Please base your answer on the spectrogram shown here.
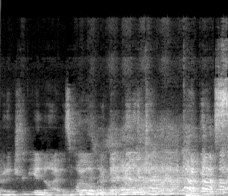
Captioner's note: crowd laughs drowns speaker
